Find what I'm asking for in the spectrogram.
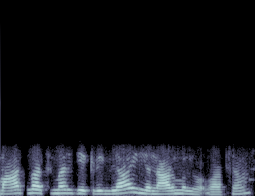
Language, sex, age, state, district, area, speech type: Tamil, female, 18-30, Tamil Nadu, Madurai, urban, conversation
